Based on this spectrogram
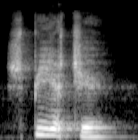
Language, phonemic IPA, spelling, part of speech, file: Dutch, /ˈspircə/, spiertje, noun, Nl-spiertje.ogg
- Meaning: diminutive of spier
